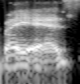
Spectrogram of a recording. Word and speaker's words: Valles: And yes, because people always ask, as did I, it is pronounced Valles.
